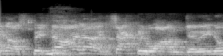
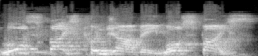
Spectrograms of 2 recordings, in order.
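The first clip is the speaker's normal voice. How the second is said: mock Punjabi accent; 3 semitones higher, 9 dB louder, much slower than usual. Teasing his friend with a loud mock Punjabi accent. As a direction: call out for more spice in a hammed-up Punjabi accent.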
